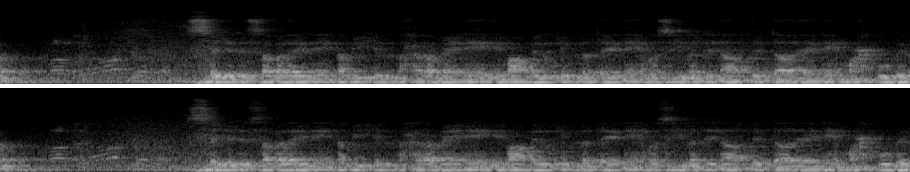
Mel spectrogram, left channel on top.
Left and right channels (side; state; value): both; normal; correlation 0.76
